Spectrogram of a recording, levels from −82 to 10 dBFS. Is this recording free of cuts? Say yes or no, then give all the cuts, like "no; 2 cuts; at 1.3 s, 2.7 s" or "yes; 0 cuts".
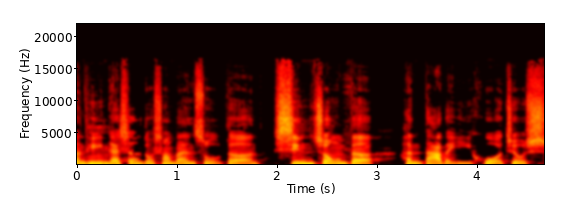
yes; 0 cuts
